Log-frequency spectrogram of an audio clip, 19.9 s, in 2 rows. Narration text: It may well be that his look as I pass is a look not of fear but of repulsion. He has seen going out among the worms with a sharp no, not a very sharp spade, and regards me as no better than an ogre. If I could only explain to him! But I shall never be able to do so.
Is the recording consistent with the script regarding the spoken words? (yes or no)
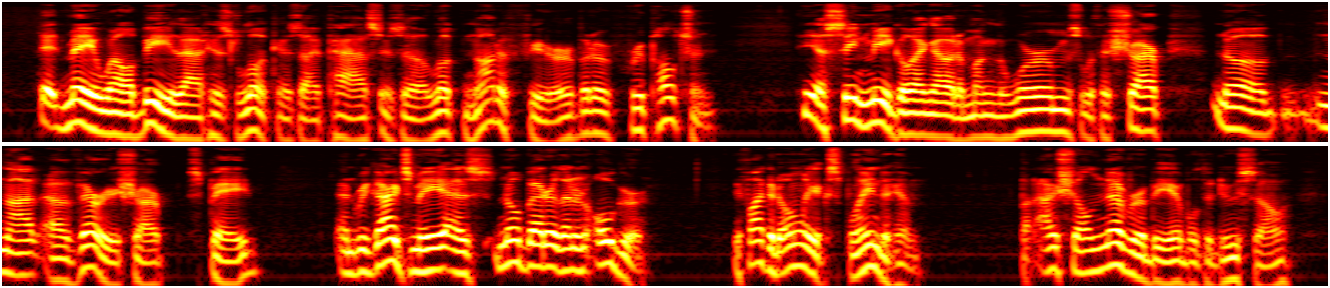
no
